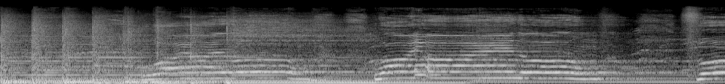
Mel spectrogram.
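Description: Live band music: drums pounding under a steady bass line, with long held, gliding sung notes coming in after about a second and a half. The loudness dips briefly near the end before a fresh drum hit.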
